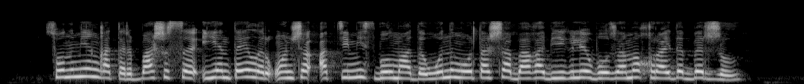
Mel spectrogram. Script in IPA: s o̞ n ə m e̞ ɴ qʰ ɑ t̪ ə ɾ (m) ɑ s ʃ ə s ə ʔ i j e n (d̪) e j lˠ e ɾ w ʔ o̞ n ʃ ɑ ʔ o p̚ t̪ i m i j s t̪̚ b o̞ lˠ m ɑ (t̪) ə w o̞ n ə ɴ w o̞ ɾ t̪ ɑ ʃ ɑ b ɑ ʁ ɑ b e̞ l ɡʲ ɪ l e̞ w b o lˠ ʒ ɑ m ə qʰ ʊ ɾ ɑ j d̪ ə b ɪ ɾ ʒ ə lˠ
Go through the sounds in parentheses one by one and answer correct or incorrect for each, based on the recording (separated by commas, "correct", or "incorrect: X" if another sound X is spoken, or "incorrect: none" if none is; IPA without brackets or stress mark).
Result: incorrect: b, incorrect: t̪, incorrect: d̪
